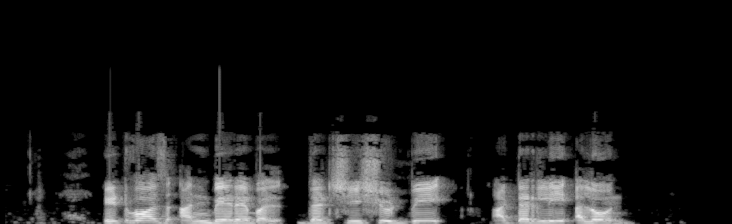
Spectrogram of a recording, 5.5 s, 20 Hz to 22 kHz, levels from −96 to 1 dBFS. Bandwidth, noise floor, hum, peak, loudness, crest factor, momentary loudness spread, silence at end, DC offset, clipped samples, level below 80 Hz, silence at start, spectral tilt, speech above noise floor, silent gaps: 9.2 kHz; -51 dBFS; none; 0 dBFS; -15 LUFS; 16 dB; 8 LU; 0.8 s; under 0.1%; under 0.1%; -60 dBFS; 0.8 s; -4 dB/octave; 36 dB; none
